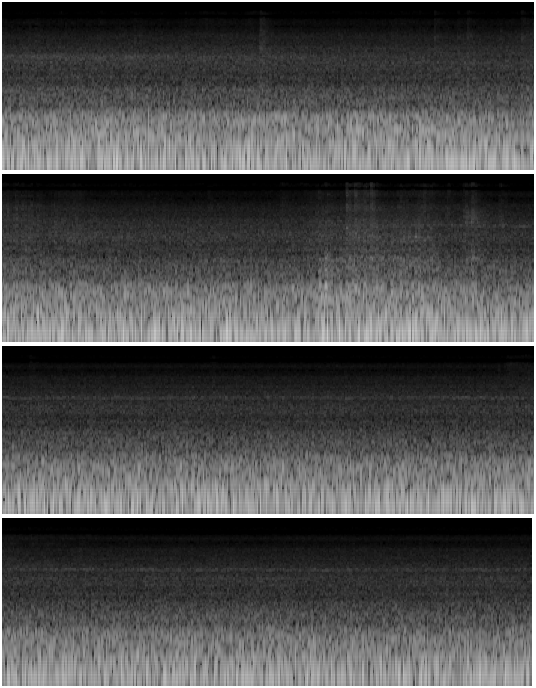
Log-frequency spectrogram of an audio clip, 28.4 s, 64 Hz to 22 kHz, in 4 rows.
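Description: Steady low rumble inside an Alstom Movia R151 MRT train car, with a brief higher-pitched noise a little before the midpoint.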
